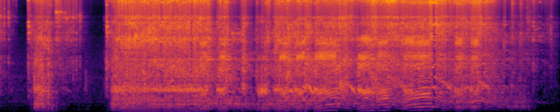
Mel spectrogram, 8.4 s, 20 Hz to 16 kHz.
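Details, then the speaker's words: Two-stroke chainsaw sat 4–5 years, new fuel lines, first start on choke: catches briefly, revs surge rough then die; sputtering on choke, carburetor may need tuning. "Yeah, she's pretty close. Let's choke her down just a little. Oh, we hit the switch. As soon as you hear that first rumble, go ahead and turn the choke off and try it with nothing, without the choke."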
